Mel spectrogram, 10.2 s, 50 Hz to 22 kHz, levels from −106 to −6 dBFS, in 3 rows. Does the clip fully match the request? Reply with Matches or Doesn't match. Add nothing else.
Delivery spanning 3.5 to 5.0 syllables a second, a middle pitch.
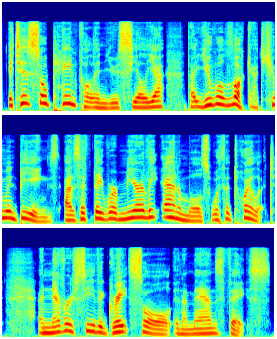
Matches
